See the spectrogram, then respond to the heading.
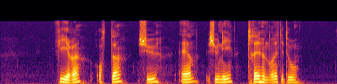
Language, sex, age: Norwegian, male, 23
